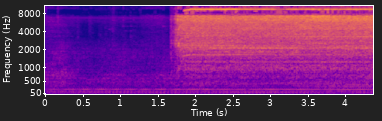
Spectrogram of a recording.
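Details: Cordless drill on a fresh battery, after the old one died, drilling out a broken turbo stud in hardened steel on a Caterpillar turbo diesel exhaust manifold aboard a 48 Ocean yacht: after a short pause it spins up to a strong, steady high whir. Normal operation.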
